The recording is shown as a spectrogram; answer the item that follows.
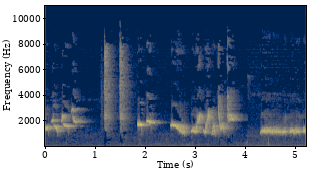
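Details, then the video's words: Energetic White-rumped shama song used to bait other shamas into replying: short whistled phrases, two harsh rasping high notes, a warbled run of rising whistles and a steady low trill to finish. "suara murai batu gacor"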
